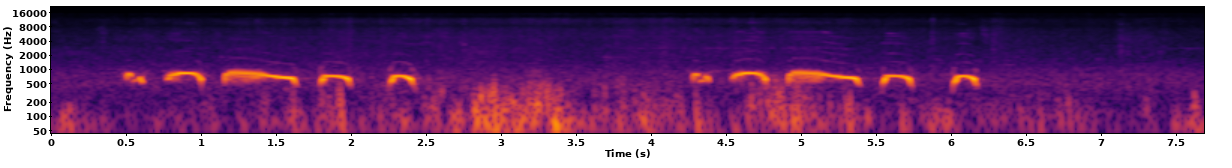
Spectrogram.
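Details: Decoy spotted dove with a 'son' voice, calling to draw in wild doves: two full cooing phrases, each a short lead-in note, a rounded coo, a long drawn-out falling coo and two clipped coos, separated by a pause.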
